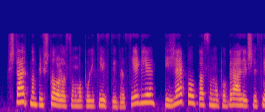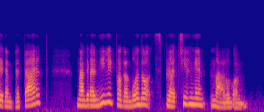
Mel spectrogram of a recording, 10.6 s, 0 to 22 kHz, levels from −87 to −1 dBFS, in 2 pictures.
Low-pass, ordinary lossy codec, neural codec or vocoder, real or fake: 7.2 kHz; none; codec, 16 kHz, 1 kbps, FreqCodec, smaller model; fake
